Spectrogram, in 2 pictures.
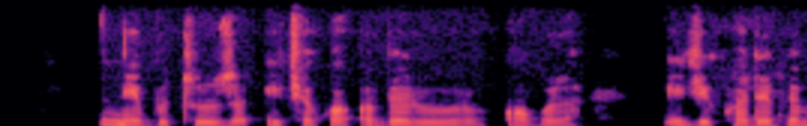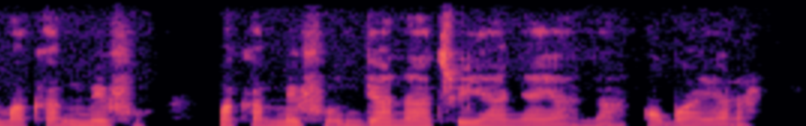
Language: Igbo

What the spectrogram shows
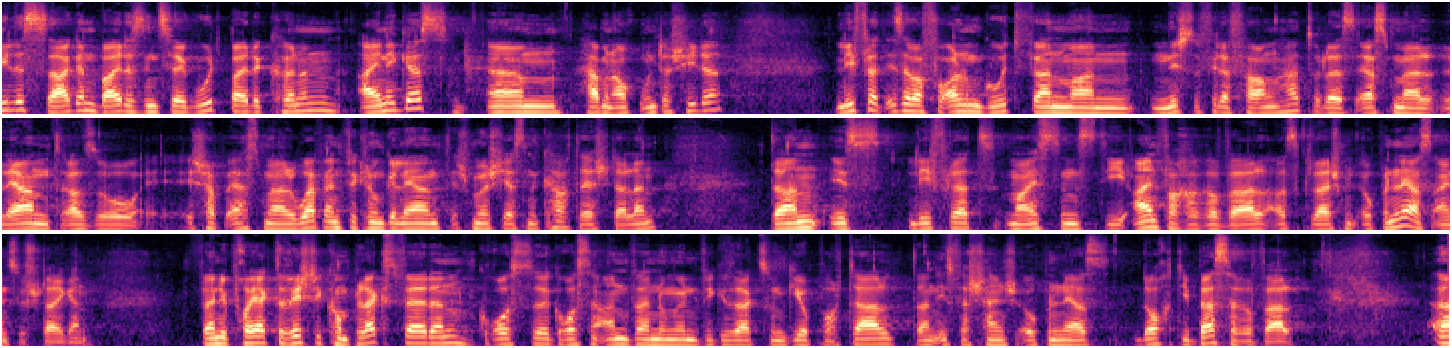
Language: German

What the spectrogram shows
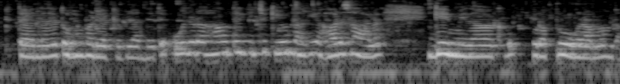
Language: Dogri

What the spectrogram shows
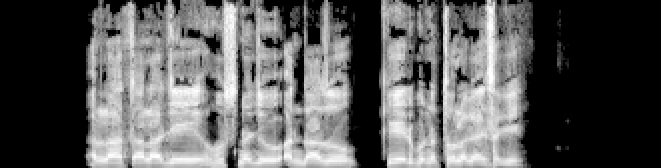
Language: Sindhi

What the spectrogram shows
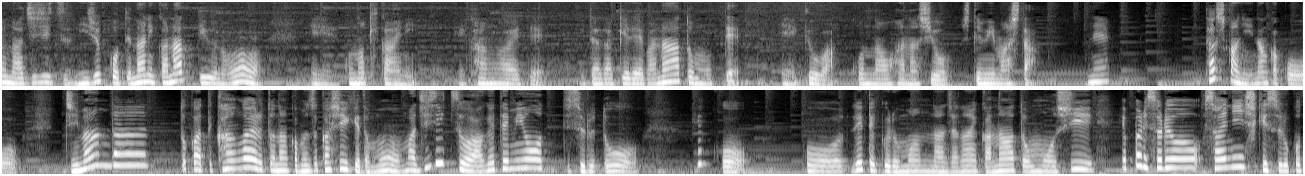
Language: Japanese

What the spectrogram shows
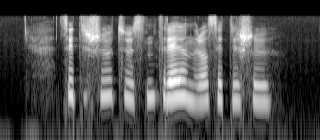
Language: Norwegian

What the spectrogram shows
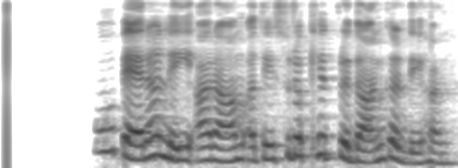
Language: Punjabi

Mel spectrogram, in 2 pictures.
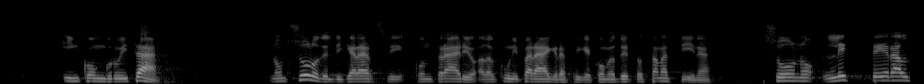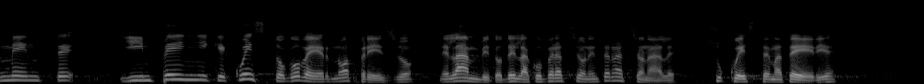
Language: Italian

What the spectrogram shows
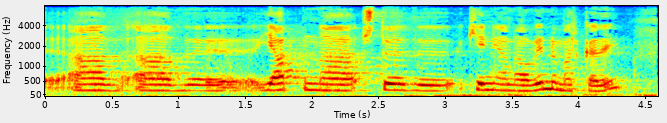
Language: Icelandic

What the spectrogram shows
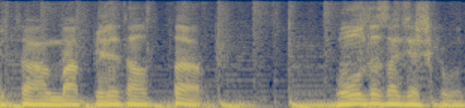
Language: Kazakh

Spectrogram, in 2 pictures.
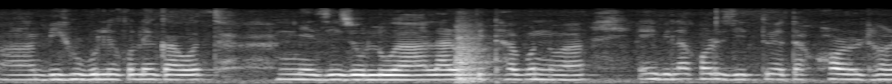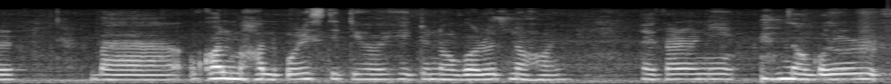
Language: Assamese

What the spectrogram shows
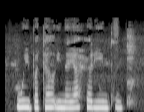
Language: Abkhazian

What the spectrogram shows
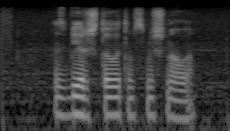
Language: Russian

